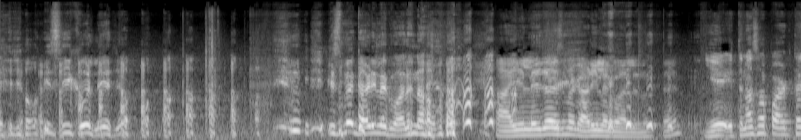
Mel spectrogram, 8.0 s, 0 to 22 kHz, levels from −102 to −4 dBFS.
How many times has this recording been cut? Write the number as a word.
one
